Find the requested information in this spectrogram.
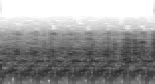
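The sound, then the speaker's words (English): An old car, said to have been a grandfather's, runs steadily with a loud, rough, rattling low rumble that holds constant throughout, while smoke comes up through the floorboard; no voices. “that was called Rattle Trap Car”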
